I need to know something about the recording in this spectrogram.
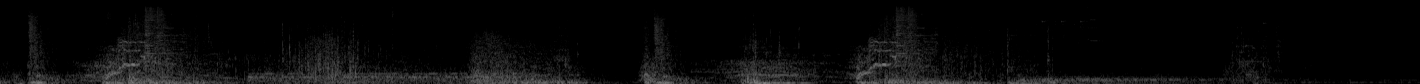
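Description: Magical video game effects whoosh and chime in bursts.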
